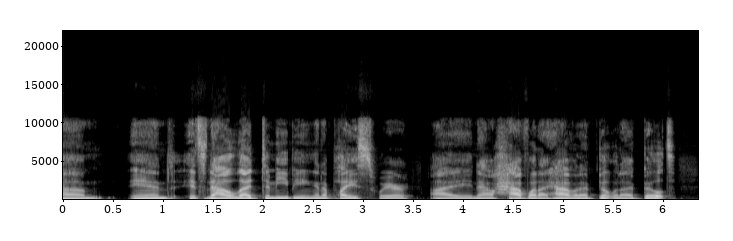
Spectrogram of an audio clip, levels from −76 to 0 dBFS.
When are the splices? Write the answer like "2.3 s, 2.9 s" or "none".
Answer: 3.6 s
